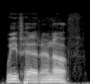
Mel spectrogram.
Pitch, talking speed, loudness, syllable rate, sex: 110 Hz, 200 wpm, -14 LUFS, 6.3 syllables/s, male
